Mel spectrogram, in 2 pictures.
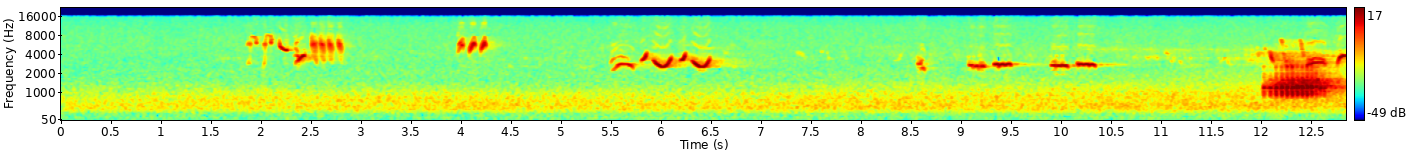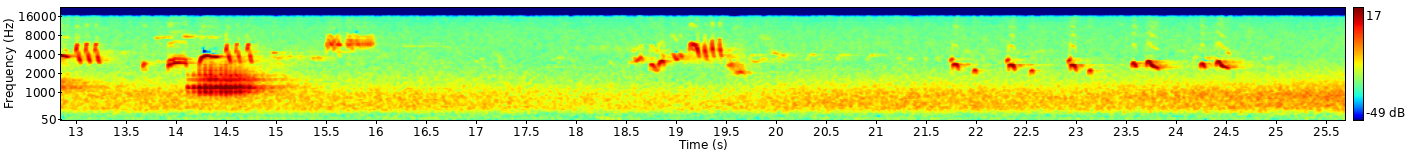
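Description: Birds chirping and calling in short bursts over a steady background hiss, with two louder calls near the middle.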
